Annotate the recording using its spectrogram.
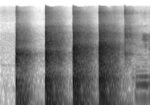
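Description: Hammer striking the edge of a door near the latch: five quick, sharp blows, a little over two a second, each ringing briefly.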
